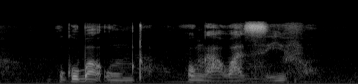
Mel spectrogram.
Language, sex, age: Xhosa, male, 18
